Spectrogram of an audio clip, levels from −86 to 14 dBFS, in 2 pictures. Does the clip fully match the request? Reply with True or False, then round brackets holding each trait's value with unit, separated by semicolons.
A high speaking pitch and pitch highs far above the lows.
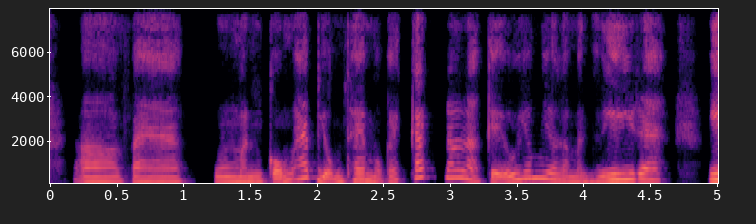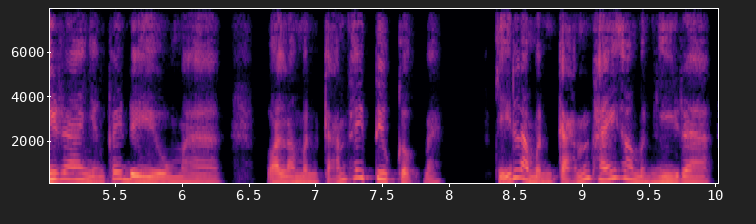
True (215 Hz; 6.3 semitones)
